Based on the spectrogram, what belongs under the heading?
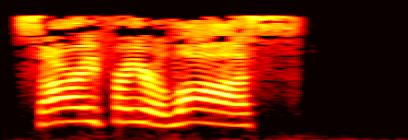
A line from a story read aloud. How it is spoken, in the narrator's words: a colleague on the way down shouted out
